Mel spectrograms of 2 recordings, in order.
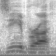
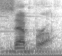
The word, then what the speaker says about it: zebra: Because it's not zebra, it's zebra. That's how it's actually pronounced. It's not zebra, it's zebra. Like you would say Deborah.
